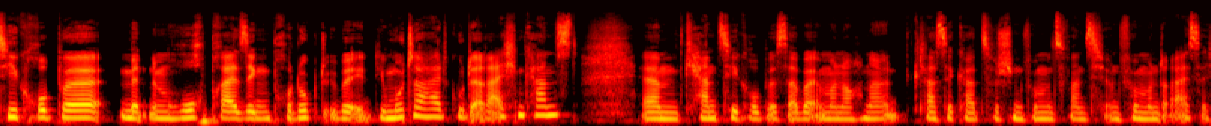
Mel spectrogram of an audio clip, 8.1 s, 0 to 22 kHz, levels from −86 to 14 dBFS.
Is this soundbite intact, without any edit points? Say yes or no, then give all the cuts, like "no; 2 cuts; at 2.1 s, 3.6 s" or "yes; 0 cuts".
no; 1 cut; at 6.1 s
